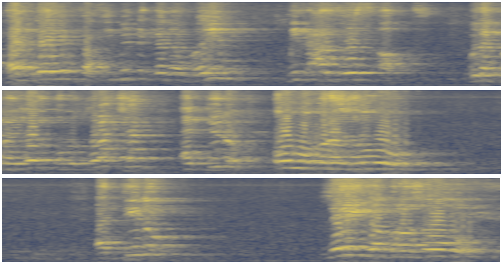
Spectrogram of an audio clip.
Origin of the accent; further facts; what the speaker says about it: Egypt; طب انا كمصري محدش فينا بيعمل كده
